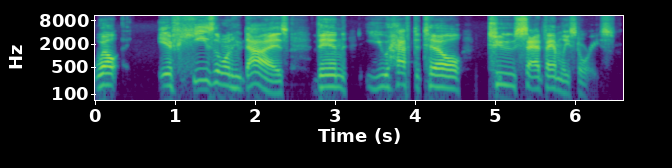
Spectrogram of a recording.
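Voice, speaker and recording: Guy on a movie podcast, kinda high bright voice, dry sound, keeps stumbling back over his phrases. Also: animated, no echo. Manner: halting, repeats phrases as he builds a point. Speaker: podcast panelist. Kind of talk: casual film discussion.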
